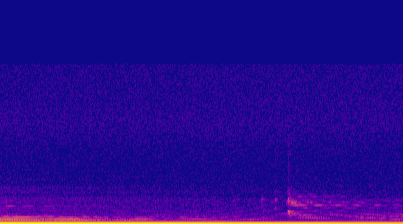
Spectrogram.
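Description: Electric guitar and bass guitar letting a final chord ring out, the low bass note strongest, slowly fading. A faint click comes about three seconds in.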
